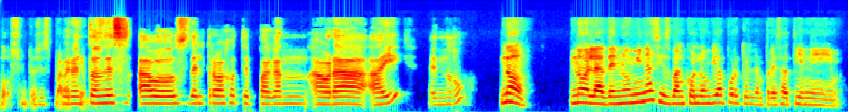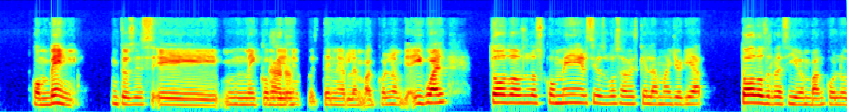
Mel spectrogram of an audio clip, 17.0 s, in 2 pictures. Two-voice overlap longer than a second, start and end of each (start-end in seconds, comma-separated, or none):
none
